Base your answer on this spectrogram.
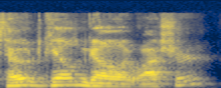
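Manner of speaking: normal talking voice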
